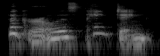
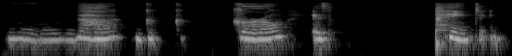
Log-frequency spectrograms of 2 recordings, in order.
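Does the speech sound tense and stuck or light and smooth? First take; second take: light, smooth; tense, stuck. First: It sounds light, soft and smooth. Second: It sounds tense and stuck, with repeated sounds.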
